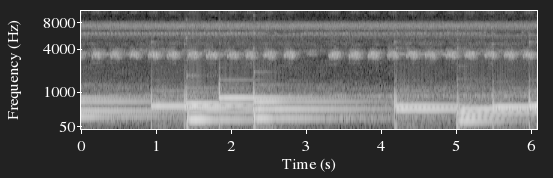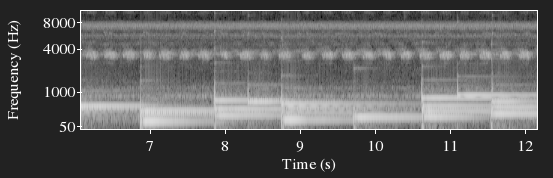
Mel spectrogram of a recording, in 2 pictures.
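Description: Slow, gentle background music of soft keyboard notes, each struck and left to fade, about one new note or chord a second. Under it, insects chirp in a steady, high, pulsing trill of about five pulses a second.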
